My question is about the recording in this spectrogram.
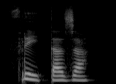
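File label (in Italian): "fritas", lingua sarda, female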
